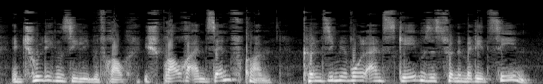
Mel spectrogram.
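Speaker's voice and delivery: high, hurried polite asking; eager request. A narrator's reading. Mother asking a housewife for medicine, eager.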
